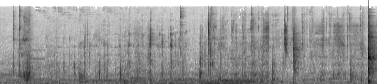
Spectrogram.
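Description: Close-up mouth sounds of chewing a chewy tapioca meatball in spicy broth, with scattered clicks of a metal spoon and fork working in the bowl. A sharp click near the end is the loudest sound.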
